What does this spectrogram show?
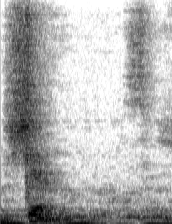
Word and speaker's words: Shem: Es curioso porque si todavía nos vamos al hebreo, famoso en hebreo se escribe Shem, con SH, digamos, trasladado al español, SHEM.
